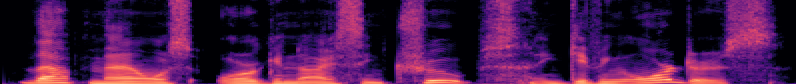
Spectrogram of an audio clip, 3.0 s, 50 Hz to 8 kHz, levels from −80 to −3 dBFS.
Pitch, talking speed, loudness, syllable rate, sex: 155 Hz, 160 wpm, -20 LUFS, 4.6 syllables/s, male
